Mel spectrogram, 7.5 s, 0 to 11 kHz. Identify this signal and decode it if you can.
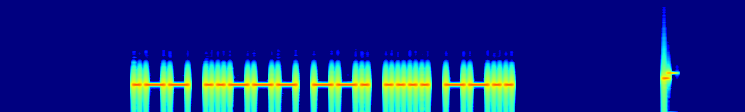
Morse code, heard as a keyed tone, about 20 wpm, 700 Hz. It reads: W2GHZ
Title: USA Call Signs Repeated 2x 20wpm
